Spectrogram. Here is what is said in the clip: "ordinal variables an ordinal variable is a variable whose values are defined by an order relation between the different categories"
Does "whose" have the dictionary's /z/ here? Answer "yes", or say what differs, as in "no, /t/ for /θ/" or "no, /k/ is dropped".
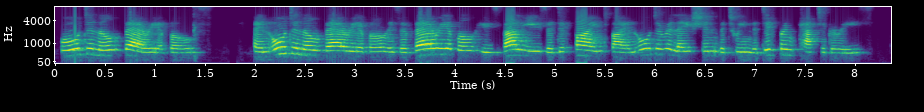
yes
